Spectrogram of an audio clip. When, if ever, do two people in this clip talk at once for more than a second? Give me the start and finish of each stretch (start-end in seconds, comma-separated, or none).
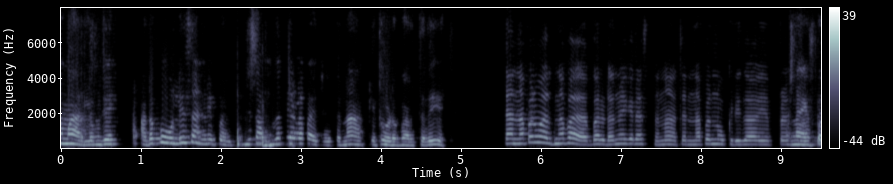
none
